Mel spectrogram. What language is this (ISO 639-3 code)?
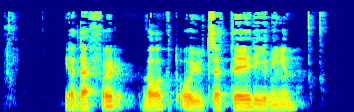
nob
